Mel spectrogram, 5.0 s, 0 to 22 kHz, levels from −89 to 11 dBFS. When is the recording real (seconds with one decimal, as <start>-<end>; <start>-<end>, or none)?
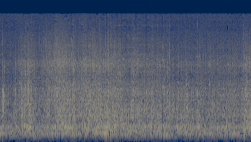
0.0-2.3; 3.4-5.0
